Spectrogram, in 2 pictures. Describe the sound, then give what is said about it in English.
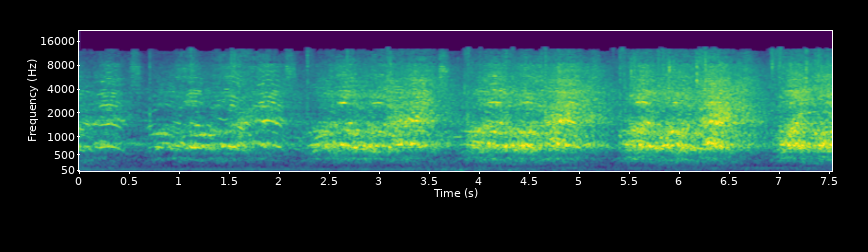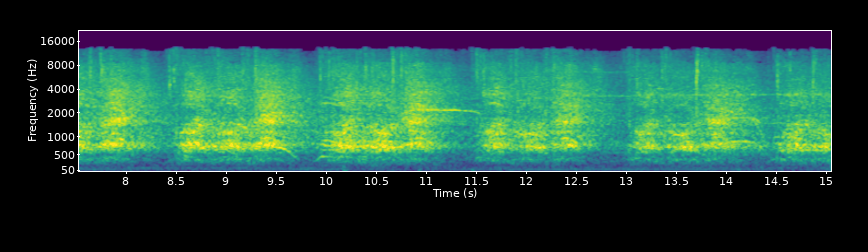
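A huge WWE wrestling arena crowd chants in a steady, rhythmic pattern, swelling in regular loud bursts with cheering throughout, a dense roar filling the large space with no single voice standing out. “One more match from one of the better crowds that I've been in front of in the last 5 years.”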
